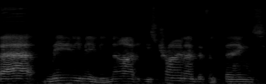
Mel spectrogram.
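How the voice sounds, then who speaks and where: Using an ordinary speaking voice, a man speaks at a fairly slow pace with ordinary pitch variation. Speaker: podcast host. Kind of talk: casual conversation. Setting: hotel room.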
